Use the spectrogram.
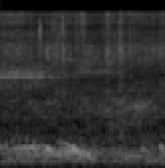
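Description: Pigeons cooing in a loft, a soft low rolling coo close by over faint background noise.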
